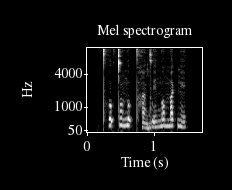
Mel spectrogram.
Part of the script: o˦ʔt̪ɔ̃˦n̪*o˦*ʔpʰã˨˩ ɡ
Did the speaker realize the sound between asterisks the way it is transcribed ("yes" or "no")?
yes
